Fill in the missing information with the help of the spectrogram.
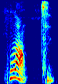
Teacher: so for those words with ed at the end, so we usually read it with t sound at the end, like plunked.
